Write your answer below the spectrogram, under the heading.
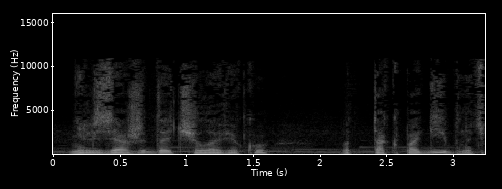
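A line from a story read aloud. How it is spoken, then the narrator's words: Reproachful undertone. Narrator (Russian): повторяла она вполголоса, сама не зная, кому посылает упрек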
